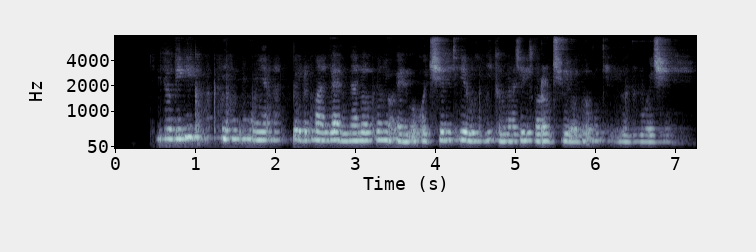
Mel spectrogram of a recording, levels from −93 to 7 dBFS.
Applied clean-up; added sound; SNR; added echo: neural mask model DeepFilterNet 3.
